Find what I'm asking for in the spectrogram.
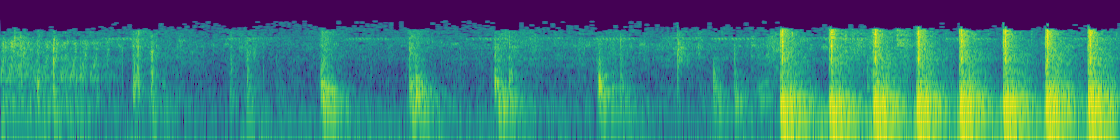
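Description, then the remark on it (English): The Lone Ranger knocks on the wooden door of Bell Webster's rundown ranch: scattered thuds at first, then a quick, steady run of about eight loud raps, with no one talking. “When the Lone Ranger left Sheriff Pollard's office, he rode directly to Bell Webster's rundown ranch, dismounted, and knocked on the door.”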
